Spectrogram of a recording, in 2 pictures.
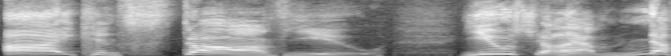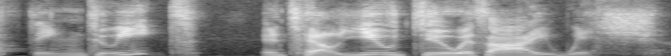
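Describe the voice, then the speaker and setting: A man's voice: very high voice, sing-song, slow pace, creaky, sharp tone, no room sound, voice pushed up, full character voice. A man voicing a cruel wicked witch from a storybook, harsh, severe and menacing, drawing out the threats. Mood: menacing, commanding.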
